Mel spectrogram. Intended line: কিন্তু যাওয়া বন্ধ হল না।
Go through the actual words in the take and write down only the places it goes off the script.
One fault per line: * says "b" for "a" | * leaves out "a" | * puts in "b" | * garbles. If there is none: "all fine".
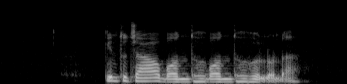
* puts in "বন্ধ"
